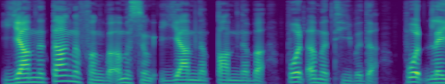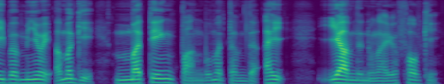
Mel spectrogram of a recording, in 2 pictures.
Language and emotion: Manipuri, happy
